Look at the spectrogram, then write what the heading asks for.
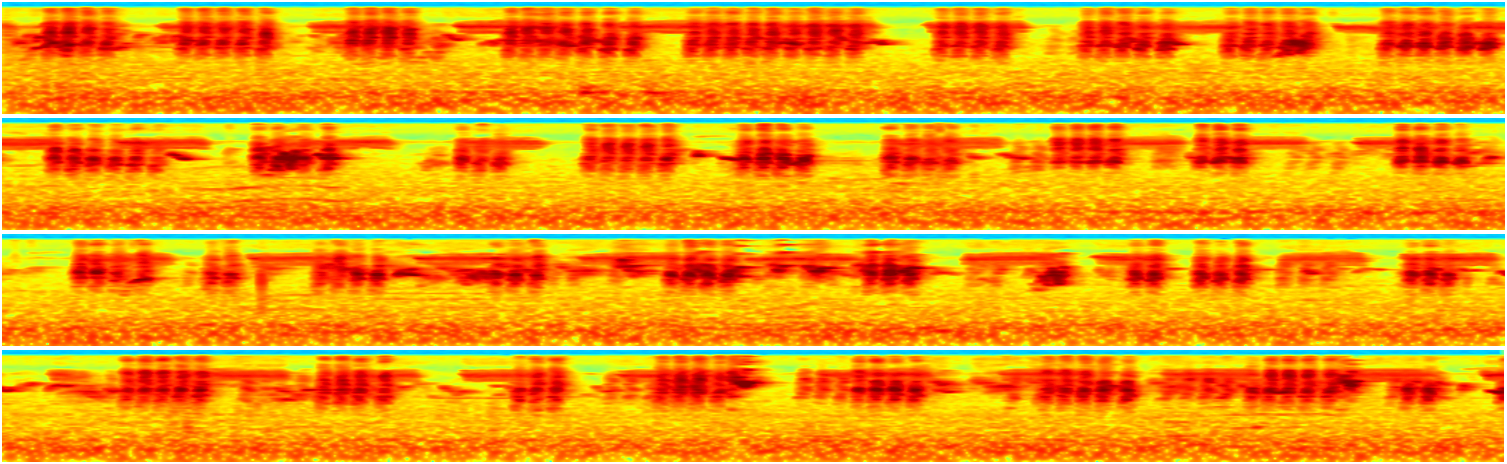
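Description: Birds chirping and chattering in a fast, continuous stream of short, sharp calls with only brief gaps.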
